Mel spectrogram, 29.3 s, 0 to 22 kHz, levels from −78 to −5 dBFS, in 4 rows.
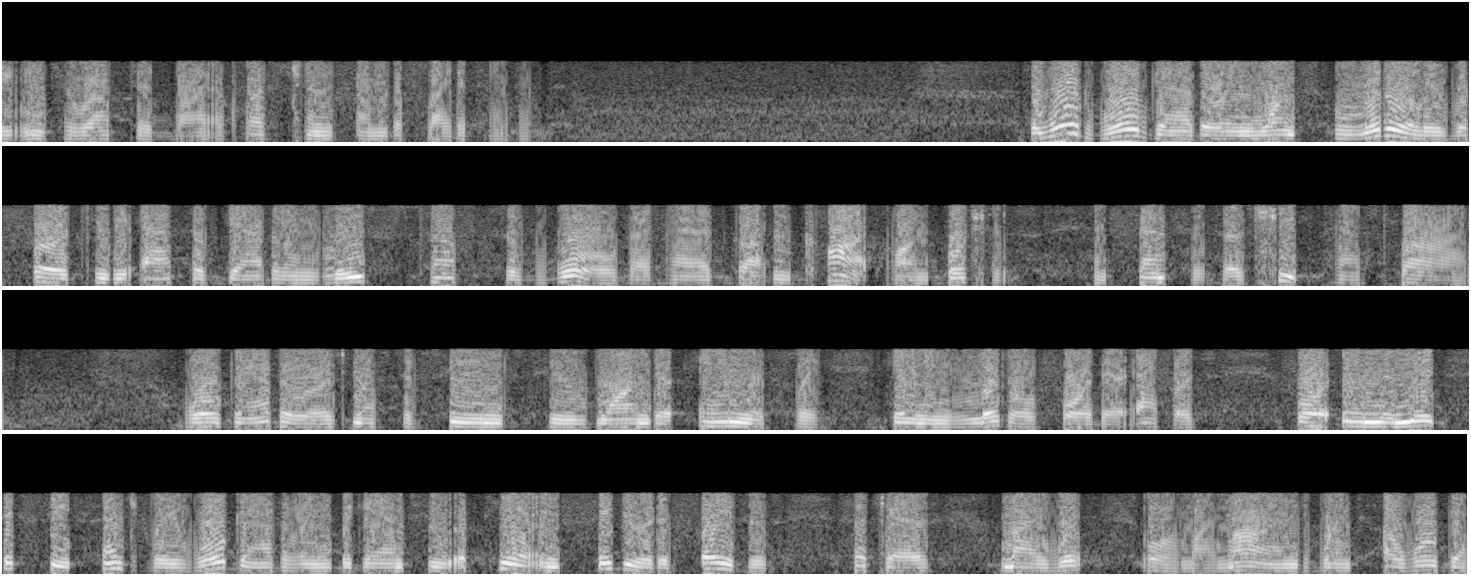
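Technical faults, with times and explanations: Throughout, mu-law and A-law mixed up: A-law telephone coding was decoded as mu-law, scrambling sample levels, so the speech sounds harsh and distorted and pauses fill with noise.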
